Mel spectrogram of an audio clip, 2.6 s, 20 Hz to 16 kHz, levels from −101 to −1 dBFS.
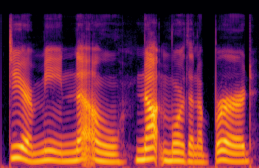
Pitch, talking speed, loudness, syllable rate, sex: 190 Hz, 185 wpm, -17 LUFS, 3.4 syllables/s, female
